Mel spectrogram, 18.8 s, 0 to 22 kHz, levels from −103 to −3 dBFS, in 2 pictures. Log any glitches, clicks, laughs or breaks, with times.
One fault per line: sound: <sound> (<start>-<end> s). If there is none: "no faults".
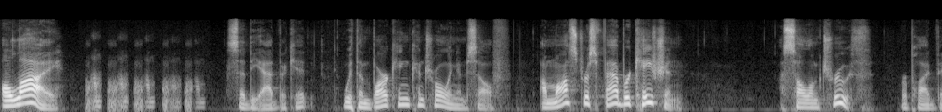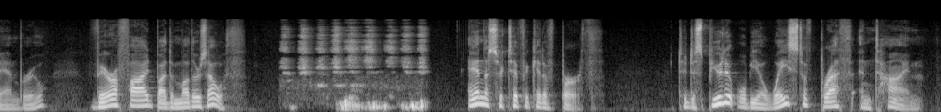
sound: laugh (0.9-2.1 s)
sound: sniff (12.2-13.8 s)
